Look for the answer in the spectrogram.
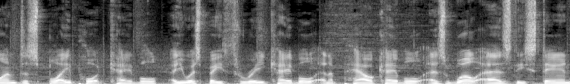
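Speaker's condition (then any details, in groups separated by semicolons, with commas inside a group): No condition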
